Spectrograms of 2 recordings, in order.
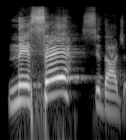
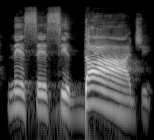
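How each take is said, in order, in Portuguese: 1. A sílaba tônica não fica na penúltima sílaba. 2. A sílaba tônica fica na penúltima sílaba. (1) "eu não falo necessidade" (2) "eu falo necessidade"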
